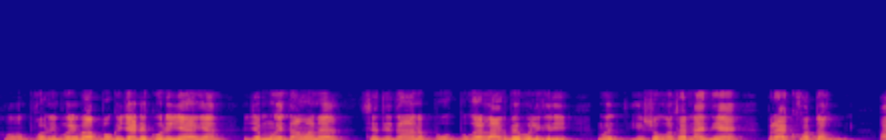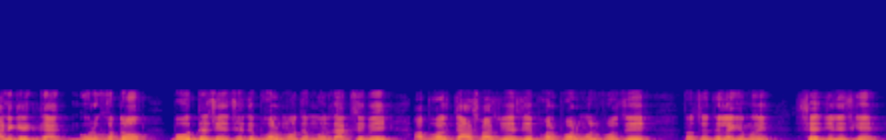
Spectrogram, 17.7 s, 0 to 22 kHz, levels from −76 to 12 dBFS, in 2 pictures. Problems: none marked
